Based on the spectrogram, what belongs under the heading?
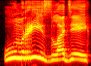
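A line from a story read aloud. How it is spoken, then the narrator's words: Shouted. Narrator (Russian): крикнул султан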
